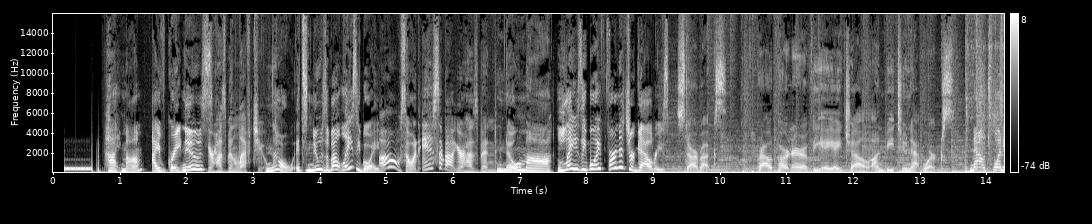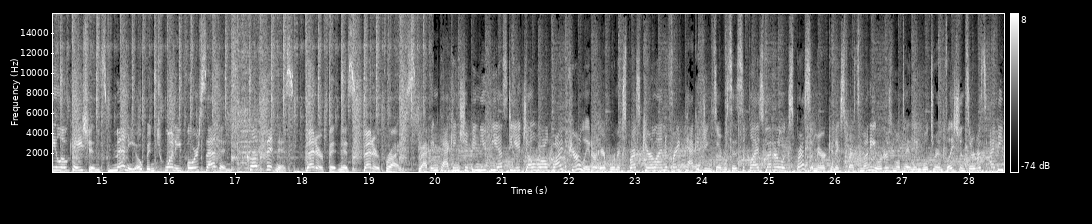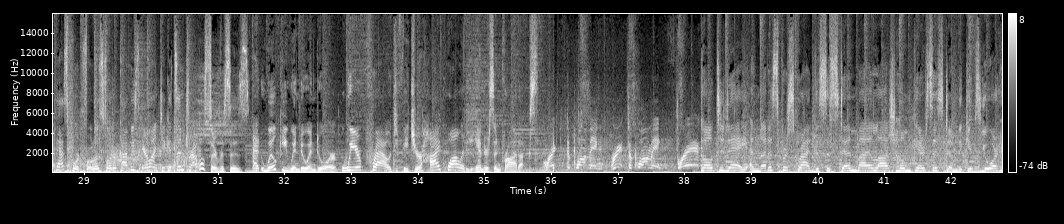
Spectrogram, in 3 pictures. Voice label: female voice talent

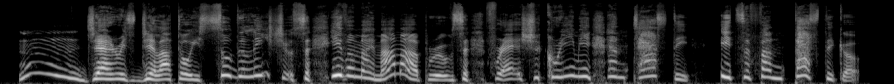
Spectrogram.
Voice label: Italian Accent; foreign languages

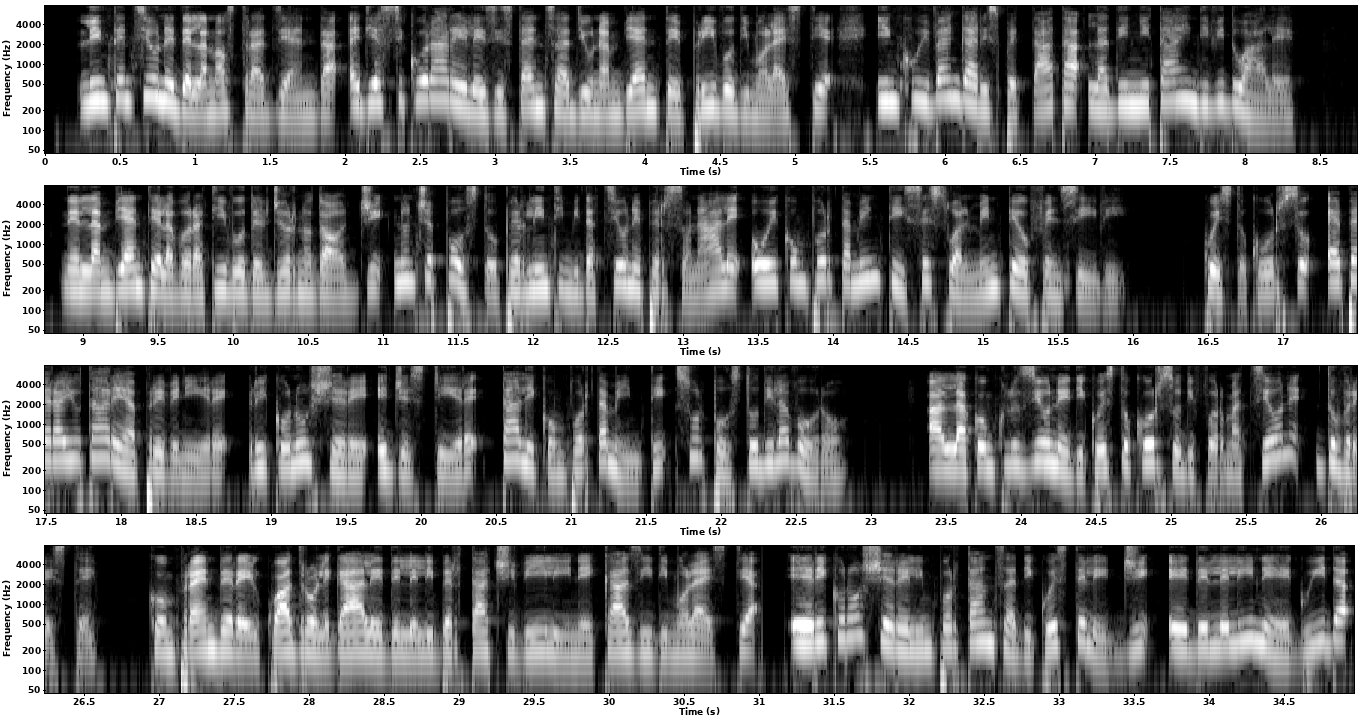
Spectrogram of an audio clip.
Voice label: Italian Voice; foreign languages

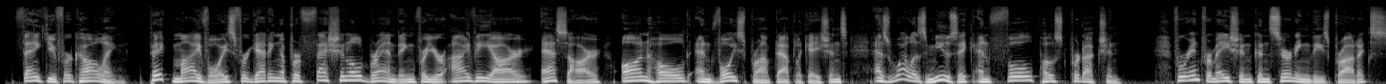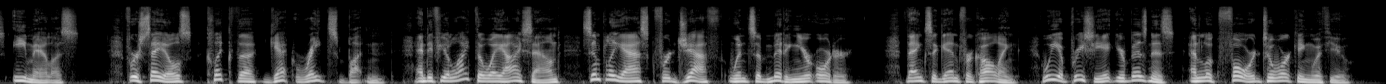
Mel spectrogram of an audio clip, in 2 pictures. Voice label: Voice Sample, male voice talent

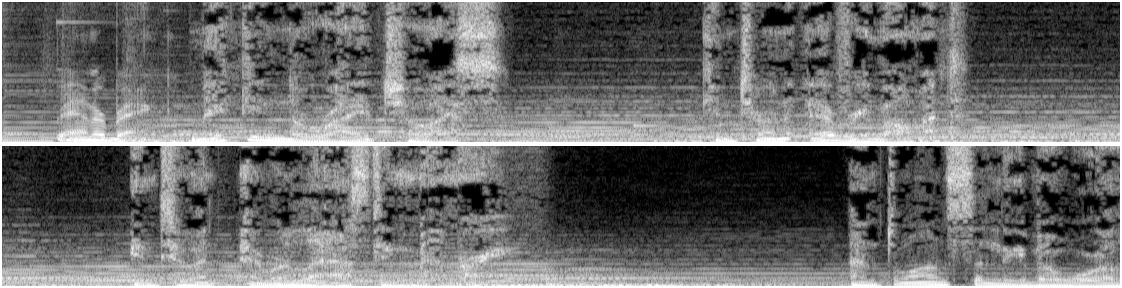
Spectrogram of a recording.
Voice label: Comm, male voice talent

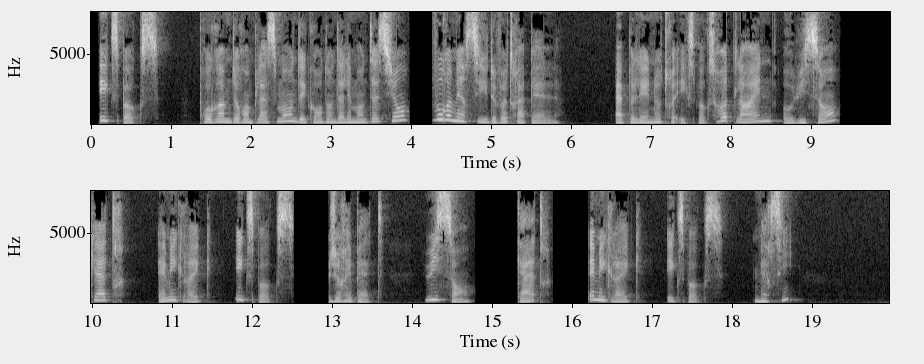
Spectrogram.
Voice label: french

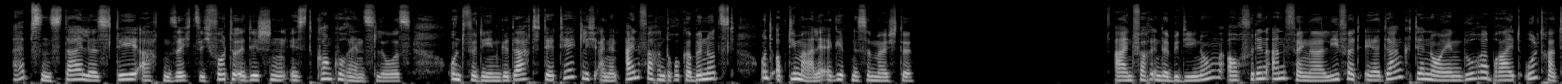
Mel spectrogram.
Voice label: german, German voice overs, Female

